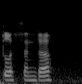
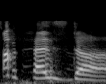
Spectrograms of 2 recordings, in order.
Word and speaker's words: Bethesda: Okay, that's how you pronounce it. I call it Blissenda. – What? – Oh my god, it's Bethesda.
